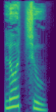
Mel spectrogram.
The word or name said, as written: ಲೊಚ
